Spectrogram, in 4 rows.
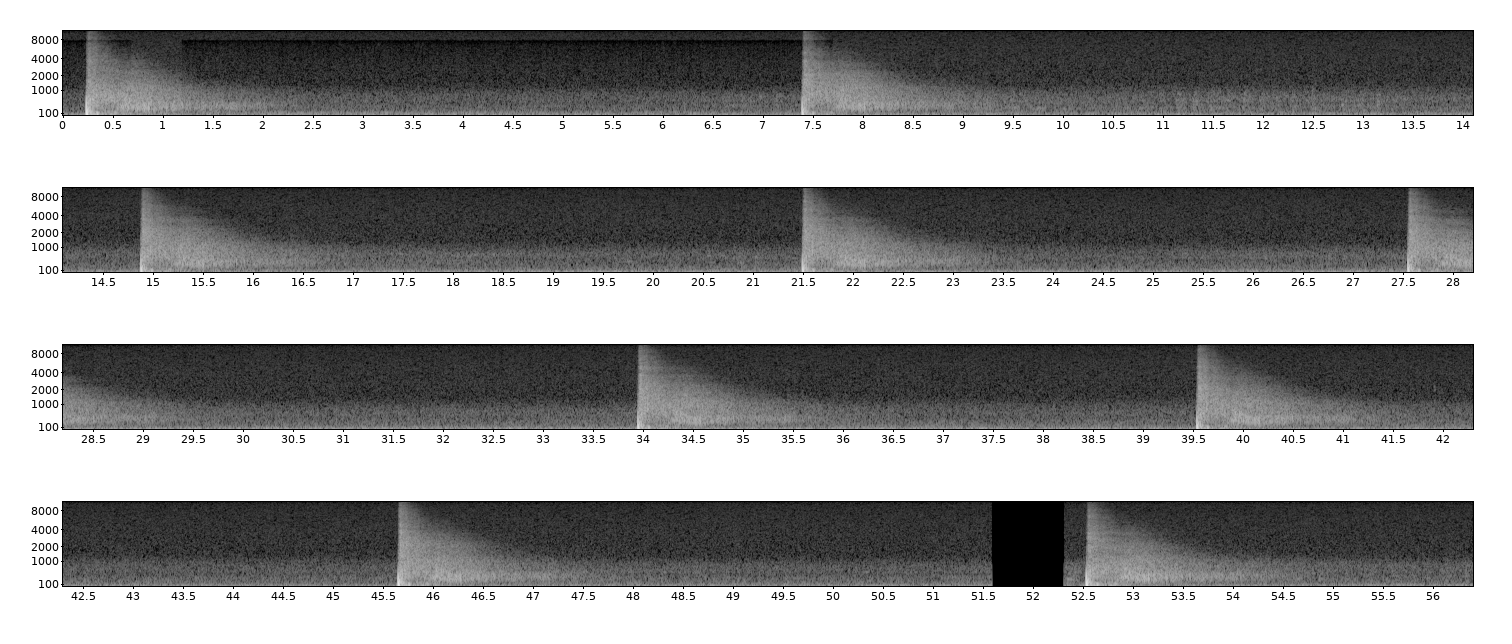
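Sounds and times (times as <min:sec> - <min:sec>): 
AK5 rifle gunshot in a valley field forest behind buildings: 0:00.2 - 0:02.3, 0:07.4 - 0:09.4, 0:14.8 - 0:16.8, 0:21.5 - 0:23.4, 0:27.5 - 0:29.5, 0:33.9 - 0:35.9, 0:39.5 - 0:41.5, 0:45.6 - 0:47.6, 0:52.5 - 0:54.7.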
